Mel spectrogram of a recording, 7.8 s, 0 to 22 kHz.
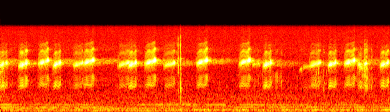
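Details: Pond frogs croaking in the dark at 7 pm following a couple of weeks of February 2009 rain; clear bursts of rasping, pulsed notes repeating in quick runs with brief pauses, several frogs overlapping, one sharp click midway.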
